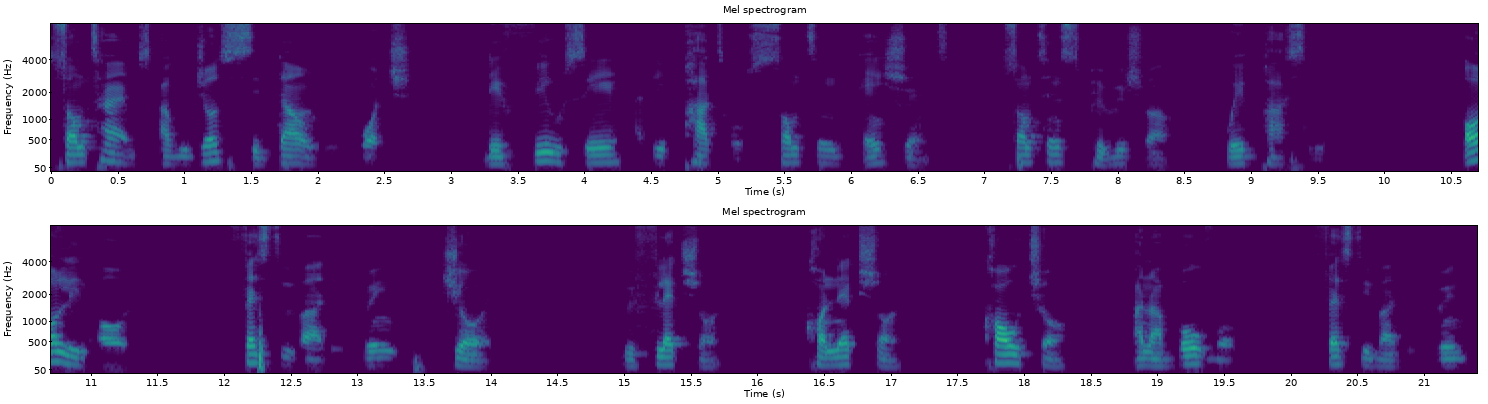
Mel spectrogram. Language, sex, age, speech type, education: Nigerian Pidgin, male, 15-29, spontaneous, tertiary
